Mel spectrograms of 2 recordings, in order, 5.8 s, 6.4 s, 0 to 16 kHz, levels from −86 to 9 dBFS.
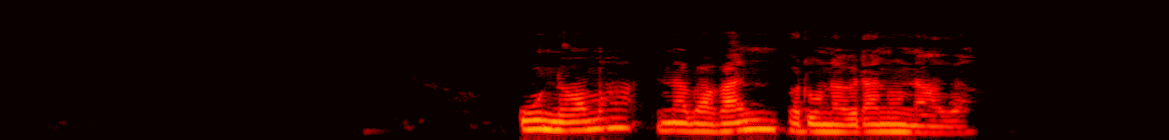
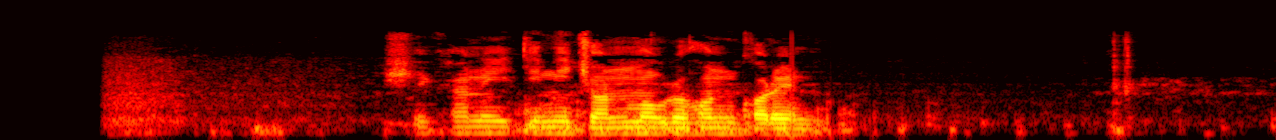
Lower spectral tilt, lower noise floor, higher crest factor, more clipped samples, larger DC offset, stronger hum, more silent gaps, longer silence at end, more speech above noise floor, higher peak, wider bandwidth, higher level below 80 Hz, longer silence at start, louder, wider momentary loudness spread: about the same, -7 dB/octave vs -6.5 dB/octave; first, under -90 dBFS vs -58 dBFS; about the same, 20 dB vs 22 dB; neither; neither; neither; neither; first, 1 s vs 0.75 s; first, over 55 dB vs 39 dB; second, -20 dBFS vs -2 dBFS; about the same, 7.4 kHz vs 7.8 kHz; second, -80 dBFS vs -60 dBFS; first, 2.6 s vs 0.55 s; second, -35 LUFS vs -20 LUFS; second, 7 LU vs 26 LU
